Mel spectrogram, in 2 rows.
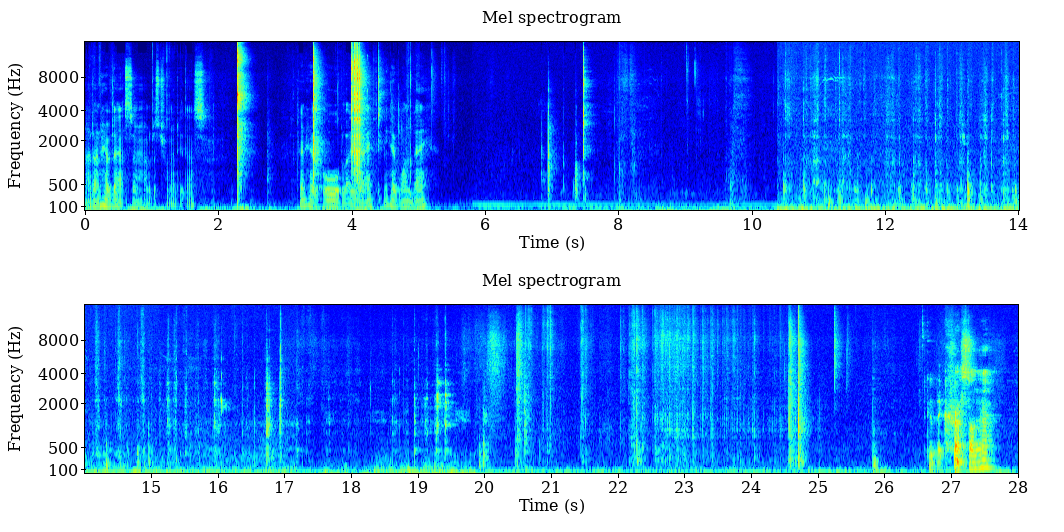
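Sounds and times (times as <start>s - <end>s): steady low hum: 0.0s - 28.0s
tool clicks and scrapes on wood: 10.4s - 20.6s.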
